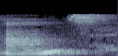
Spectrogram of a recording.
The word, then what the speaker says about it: alms: see arms what is arms it is one the pronunciation will be arms wherein l will be silent so arms will be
